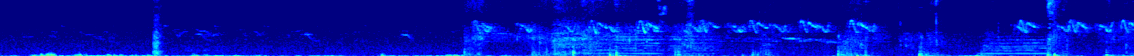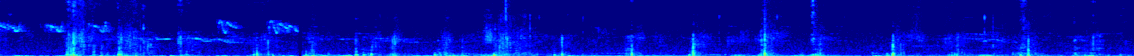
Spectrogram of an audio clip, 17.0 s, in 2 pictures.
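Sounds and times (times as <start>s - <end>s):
bird chirping: 1.2s - 13.4s
lower bird call: 4.0s - 6.6s.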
